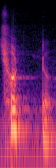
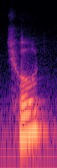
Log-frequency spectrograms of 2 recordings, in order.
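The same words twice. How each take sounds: First: A forceful breath stress falls on the first syllable. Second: Only a gentle pitch accent, with no breath stress. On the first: "এই ছয়ের ওপরে যে শ্বাসাঘাত পড়ছে সেটা ট পর্যন্ত টেনে নিয়ে যাচ্ছে" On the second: "এখানে শ্বাসাঘাত নেই, এখানে শুধু সুরাঘাত আছে"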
